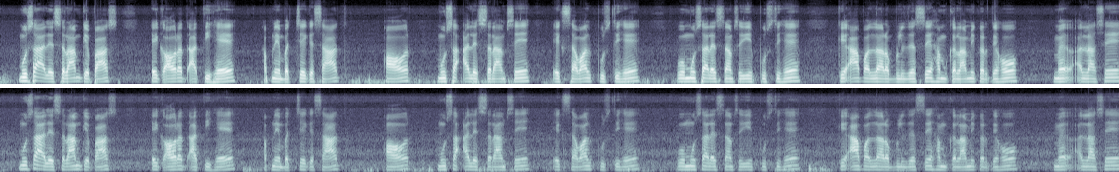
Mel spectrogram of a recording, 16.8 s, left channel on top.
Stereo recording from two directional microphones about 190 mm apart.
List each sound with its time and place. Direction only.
0.3 s speech: 45° left (ahead or behind)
